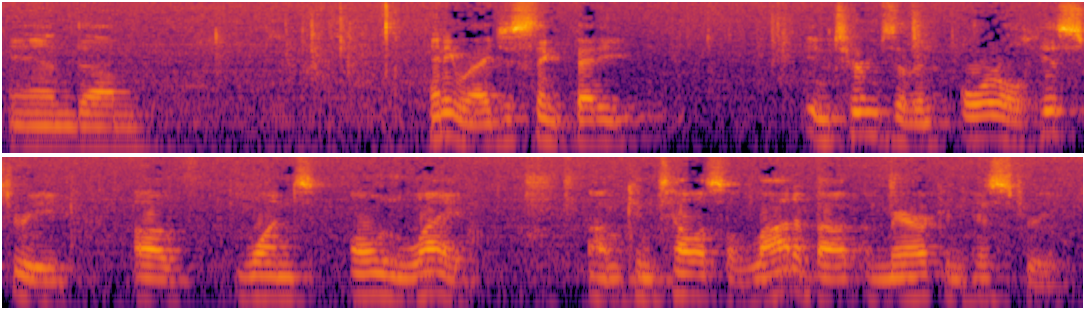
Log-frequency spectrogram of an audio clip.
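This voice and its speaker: A man's voice: medium pitch, normal speed, mellow, a little hiss or hum, low-quality recording. A man from Indiana, a history teacher introducing a guest to his class, rambling and correcting himself as he goes. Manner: rambling, self-correcting, friendly. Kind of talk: classroom interview. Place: school classroom.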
